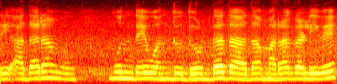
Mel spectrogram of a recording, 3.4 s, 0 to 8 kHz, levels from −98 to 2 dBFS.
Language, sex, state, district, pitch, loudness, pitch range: Kannada, female, Karnataka, Bangalore, 200 Hz, -15 LUFS, 195-215 Hz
